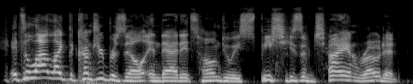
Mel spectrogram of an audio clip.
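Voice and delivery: normal talking voice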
